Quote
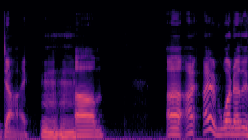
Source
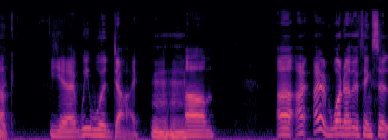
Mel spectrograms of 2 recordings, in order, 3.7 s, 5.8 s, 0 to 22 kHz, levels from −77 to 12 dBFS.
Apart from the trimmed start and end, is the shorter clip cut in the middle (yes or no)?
no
